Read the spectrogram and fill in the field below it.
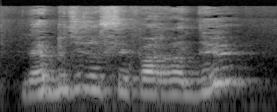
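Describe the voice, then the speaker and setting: A hoarse, middle-aged woman from Guadeloupe chatting casually in a vlog, rambling and often wrapping up her points. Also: on the high side, dark tone. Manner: chatty and rambling, often sums up with "donc voilà". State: hoarse from illness. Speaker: vlogger.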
